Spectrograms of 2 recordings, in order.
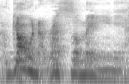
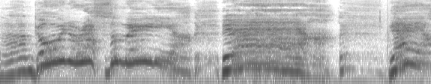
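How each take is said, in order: First: Growly put-on wrestler declaration; hammed-up wrestler voice at speaking pitch; wrestling promo. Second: High, slow, drawn-out wrestler shout; hammed-up promo yell, stretched and high; wrestling promo. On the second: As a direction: holler it like a hyped-up wrestler. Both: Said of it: "doing a promo".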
